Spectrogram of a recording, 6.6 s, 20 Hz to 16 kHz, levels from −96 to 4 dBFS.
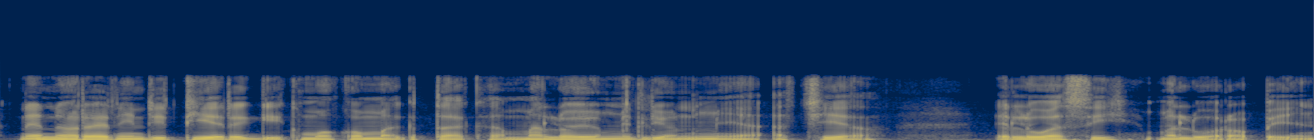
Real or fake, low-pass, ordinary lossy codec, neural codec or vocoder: real; 7.2 kHz; none; none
